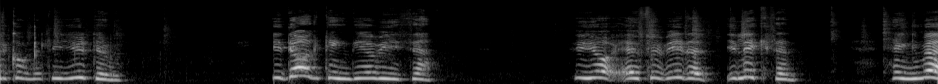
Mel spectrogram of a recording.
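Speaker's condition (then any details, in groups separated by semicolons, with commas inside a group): Dyskinetic cerebral palsy; dyskinetic form, severe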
